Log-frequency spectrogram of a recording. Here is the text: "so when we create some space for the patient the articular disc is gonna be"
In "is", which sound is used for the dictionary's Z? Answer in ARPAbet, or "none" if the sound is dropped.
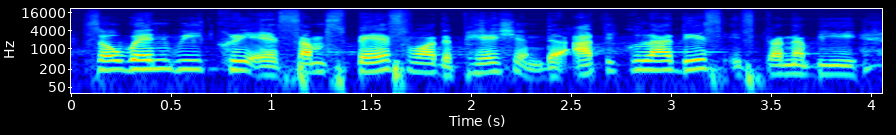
S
